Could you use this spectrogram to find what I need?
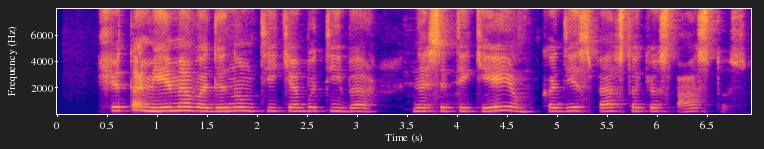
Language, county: Lithuanian, Panevėžys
